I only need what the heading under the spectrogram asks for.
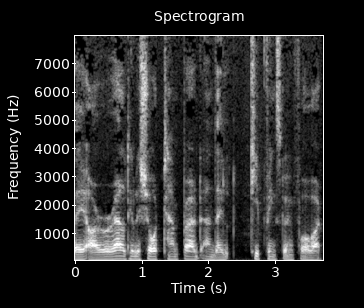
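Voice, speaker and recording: A man with a Swedish accent speaks at a very deep, low pitch in a dark, mellow tone, somewhat breathy, in a very clean recording with a silent background. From Sweden. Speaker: podcast host. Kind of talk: casual chat. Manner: soft-spoken.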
